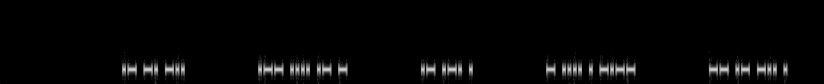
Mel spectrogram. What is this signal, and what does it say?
Morse code, heard as a keyed tone, about 47 wpm, 700 Hz. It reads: AND WHAT ARE THEY MADE
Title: 4x Word-Spacing - Sentences from Top 200 Words - 45wpm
